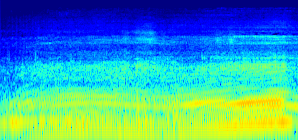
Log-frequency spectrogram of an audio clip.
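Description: A Honda Grom motorcycle engine buzzes close up while riding, its pitch sliding down and then climbing through a downshift before it revs up again, loud and steady.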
